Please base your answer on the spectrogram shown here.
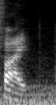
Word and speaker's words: Fie: I forget if that's pronounced fee or fi. Or fo or fum. It's fi.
